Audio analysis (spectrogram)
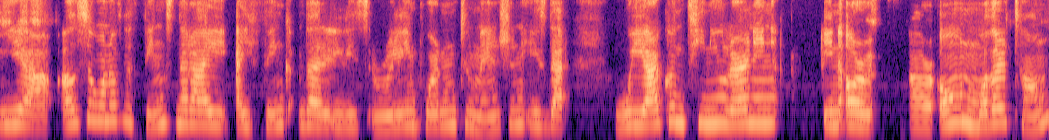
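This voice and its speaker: High-pitched female voice with a Spanish accent, fairly slow pace and ordinary pitch variation, dry and close with no echo, music in the background. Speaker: university student. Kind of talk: group discussion.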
